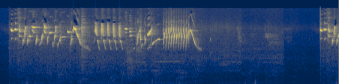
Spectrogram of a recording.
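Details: A wild Algerian goldfinch recorded around Bouteldja, El Tarf, sings a lively run of tinkling twitters. Sweeping slurred notes lead into a buzzy rattling trill, then silence before a fresh phrase begins.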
